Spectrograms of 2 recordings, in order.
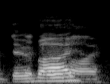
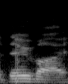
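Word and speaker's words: dovii: One of those being a dove eye that I'm very excited about. I Okay. got a a dove eye, Dovi.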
